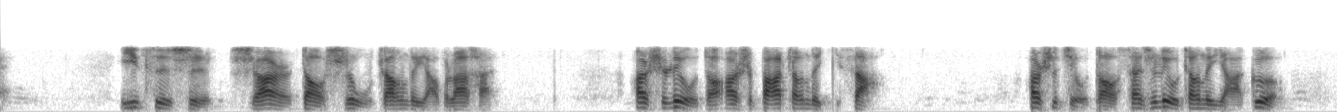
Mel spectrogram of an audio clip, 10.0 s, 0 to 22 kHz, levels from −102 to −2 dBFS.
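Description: Throughout, the speech has passed through the AMR narrowband mobile codec. The band runs only from 300 Hz to 3.7 kHz, and the voice is coded at a low rate, plainly buzzy and synthetic, which fits the 7.4 kbit/s AMR-NB mode.

From 8.30 to 8.33 s, lost AMR speech frames cause a brief dip or warble. The decoder patched a failed frame by repeating the previous pitch and vocal-tract settings at reduced gain. The gap of about 20 ms fits a single lost frame.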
